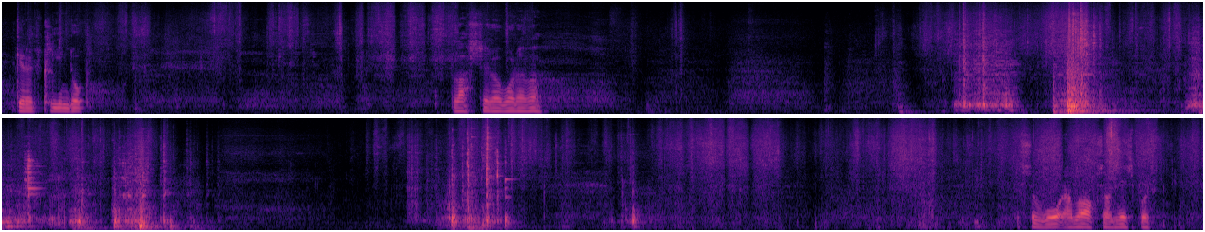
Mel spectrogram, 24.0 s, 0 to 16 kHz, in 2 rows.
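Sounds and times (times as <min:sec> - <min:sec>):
heavy metal parts clunking on workbench: 0:09.6 - 0:14.1.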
